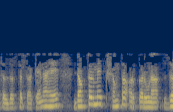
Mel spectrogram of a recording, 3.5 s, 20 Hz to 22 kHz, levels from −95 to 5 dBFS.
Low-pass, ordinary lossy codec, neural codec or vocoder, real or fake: 3.6 kHz; none; none; real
